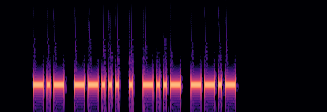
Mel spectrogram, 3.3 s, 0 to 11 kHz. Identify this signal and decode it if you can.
Morse code, heard as a keyed tone, about 34 wpm, 700 Hz. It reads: K7EXQ
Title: USA Call Signs - 5 Characters - Repeated 3x - 35wpm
